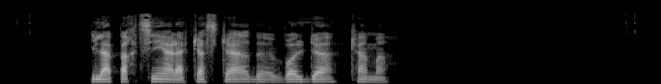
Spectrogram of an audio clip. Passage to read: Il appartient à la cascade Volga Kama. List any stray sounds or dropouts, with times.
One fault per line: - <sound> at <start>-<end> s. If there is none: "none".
none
